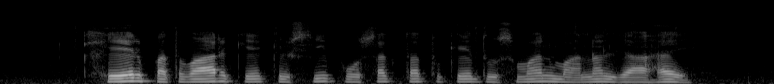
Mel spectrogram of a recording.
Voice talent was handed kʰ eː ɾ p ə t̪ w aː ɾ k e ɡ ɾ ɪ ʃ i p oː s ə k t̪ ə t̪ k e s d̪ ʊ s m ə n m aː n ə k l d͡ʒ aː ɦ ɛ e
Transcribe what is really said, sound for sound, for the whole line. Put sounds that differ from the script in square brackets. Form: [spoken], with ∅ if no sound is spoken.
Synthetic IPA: kʰ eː ɾ p ə t̪ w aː ɾ k e [k] ɾ ɪ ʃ i p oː s ə k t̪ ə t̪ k e [∅] d̪ ʊ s m ə n m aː n ə [∅] l d͡ʒ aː ɦ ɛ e

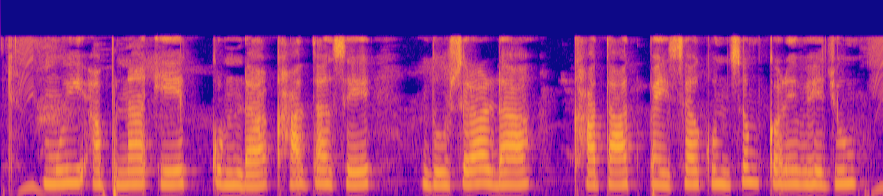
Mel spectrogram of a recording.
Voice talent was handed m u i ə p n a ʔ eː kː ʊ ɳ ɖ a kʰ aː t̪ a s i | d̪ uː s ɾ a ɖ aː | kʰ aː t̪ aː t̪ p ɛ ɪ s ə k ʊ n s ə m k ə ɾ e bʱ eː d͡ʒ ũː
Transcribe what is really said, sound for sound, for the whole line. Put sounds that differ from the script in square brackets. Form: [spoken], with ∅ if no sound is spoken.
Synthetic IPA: m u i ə p n a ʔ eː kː ʊ ɳ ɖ a kʰ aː t̪ a s [e] | d̪ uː s ɾ a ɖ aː | kʰ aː t̪ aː t̪ p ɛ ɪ s [a] k ʊ n s ə m k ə ɾ e bʱ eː d͡ʒ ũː

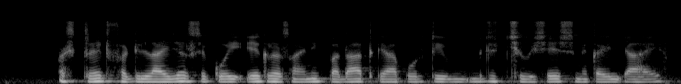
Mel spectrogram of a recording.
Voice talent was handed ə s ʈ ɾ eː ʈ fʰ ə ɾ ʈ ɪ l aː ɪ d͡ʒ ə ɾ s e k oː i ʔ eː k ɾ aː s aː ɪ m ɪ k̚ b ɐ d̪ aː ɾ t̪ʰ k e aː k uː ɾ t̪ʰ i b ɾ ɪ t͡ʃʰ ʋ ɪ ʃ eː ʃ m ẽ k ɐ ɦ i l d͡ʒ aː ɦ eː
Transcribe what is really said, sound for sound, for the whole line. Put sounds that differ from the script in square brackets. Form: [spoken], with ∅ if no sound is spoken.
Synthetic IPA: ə s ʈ ɾ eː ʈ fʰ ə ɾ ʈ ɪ l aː ɪ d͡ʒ ə ɾ s e k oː i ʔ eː k ɾ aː s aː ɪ [n] ɪ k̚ [p] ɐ d̪ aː ɾ t̪ʰ k e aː [p] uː ɾ [t̪] i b ɾ ɪ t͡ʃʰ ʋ ɪ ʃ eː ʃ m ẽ k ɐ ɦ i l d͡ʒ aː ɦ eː

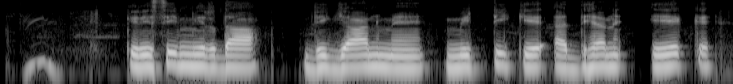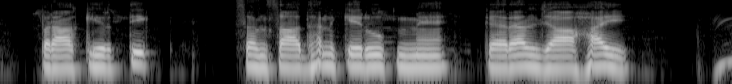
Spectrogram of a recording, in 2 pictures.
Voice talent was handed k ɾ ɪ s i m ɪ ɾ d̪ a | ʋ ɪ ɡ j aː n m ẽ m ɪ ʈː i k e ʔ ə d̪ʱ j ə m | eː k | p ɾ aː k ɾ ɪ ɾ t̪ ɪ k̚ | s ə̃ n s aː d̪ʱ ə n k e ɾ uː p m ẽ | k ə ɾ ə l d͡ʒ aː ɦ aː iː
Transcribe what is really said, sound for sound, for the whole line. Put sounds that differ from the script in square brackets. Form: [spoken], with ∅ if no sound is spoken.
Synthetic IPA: k ɾ ɪ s i m ɪ ɾ d̪ a | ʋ ɪ ɡ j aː n m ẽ m ɪ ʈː i k e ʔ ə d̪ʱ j ə [n] | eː k | p ɾ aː k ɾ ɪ ɾ t̪ ɪ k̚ | s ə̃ n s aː d̪ʱ ə n k e ɾ uː p m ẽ | k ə ɾ ə l d͡ʒ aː ɦ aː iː

